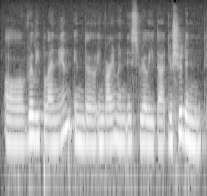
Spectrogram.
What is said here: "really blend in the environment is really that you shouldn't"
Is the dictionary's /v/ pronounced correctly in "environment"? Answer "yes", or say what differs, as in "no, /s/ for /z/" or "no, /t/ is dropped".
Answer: yes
